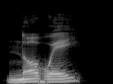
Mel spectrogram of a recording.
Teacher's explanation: El sonido [β] es una aproximante bilabial.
